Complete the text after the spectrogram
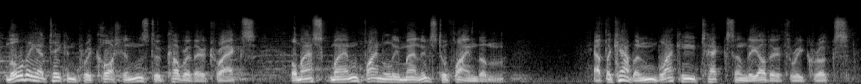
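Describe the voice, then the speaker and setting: A man's voice: fairly low pitch, expressive, moderate pace, darkish tone, low-quality recording. A man giving formal, dramatic scripted narration in the style of old-time radio drama. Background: music.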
